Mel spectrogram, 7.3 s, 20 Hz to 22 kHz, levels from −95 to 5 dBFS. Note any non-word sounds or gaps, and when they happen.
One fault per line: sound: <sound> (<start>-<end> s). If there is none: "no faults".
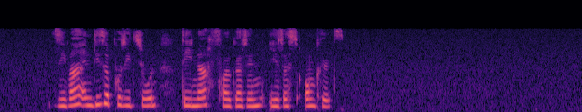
no faults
